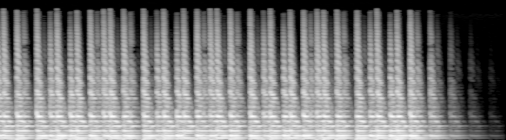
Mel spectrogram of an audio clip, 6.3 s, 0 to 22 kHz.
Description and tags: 20 ca dnb layers
These are 175 bpm synth layers background music could be brought forward in your mix and used as a synth lead could be used with drum and bass.
background, bass, club, dance, drop, drum, dub-step, edm, effect, electro, electronic, fx, glitch-hop, house, layer, layers, lead, loop, multi, rave, sample, samples, sound, synth, tech, techno, trance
